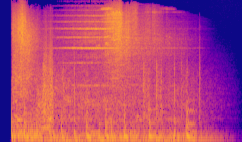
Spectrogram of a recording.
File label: Ominous Lead In Logo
